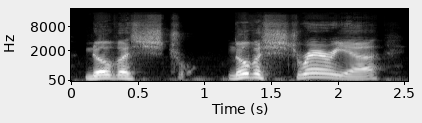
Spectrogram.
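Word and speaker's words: Novastraia: Now, Nova Straria is threatened by... – Terrible name. – Did I butcher that? I probably butchered that. – No, that sounds right. It's just bad.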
